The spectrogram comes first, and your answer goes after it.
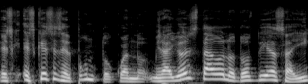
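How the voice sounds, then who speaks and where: A man's dark, mellow voice moves with lively intonation and sounds dry and close, without echo. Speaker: podcast co-host. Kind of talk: casual chat.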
